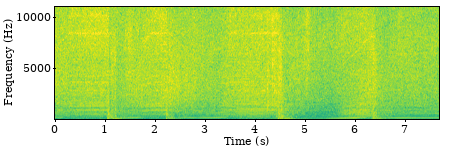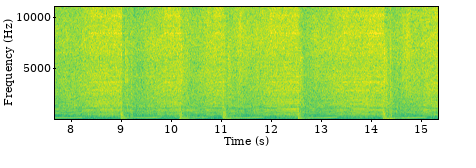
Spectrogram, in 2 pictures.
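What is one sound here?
A boat engine drones and revs as it races over choppy water.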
